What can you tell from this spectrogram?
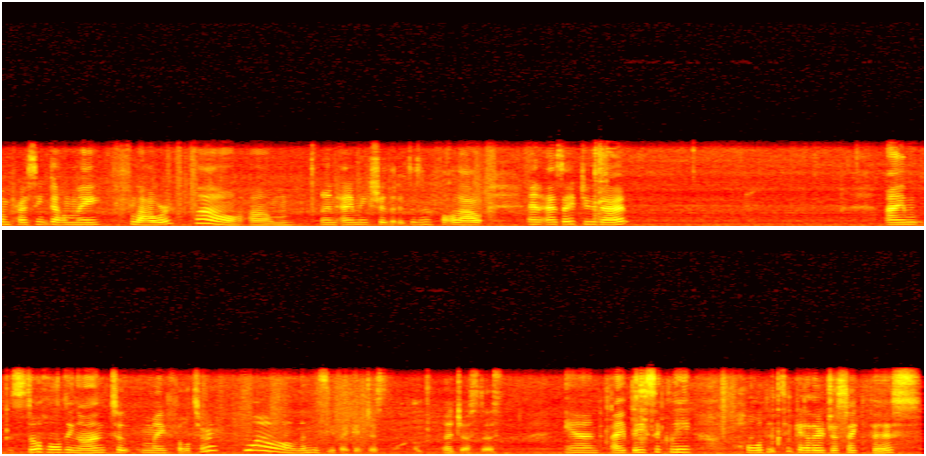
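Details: Adult woman with tics, who says she medicates to calm them; involuntary vocal tic word heard; vocal tics.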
